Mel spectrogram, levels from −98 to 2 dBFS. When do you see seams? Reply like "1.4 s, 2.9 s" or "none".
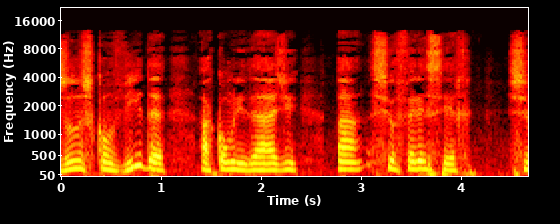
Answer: none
